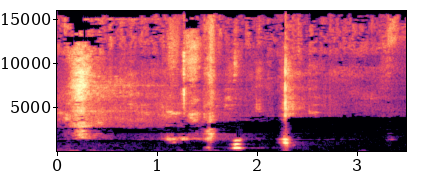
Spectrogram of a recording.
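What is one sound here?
A young woman speaks briefly in surprise.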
